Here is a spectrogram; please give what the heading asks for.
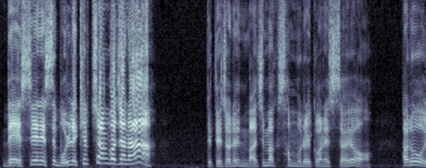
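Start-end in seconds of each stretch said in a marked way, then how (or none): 0.0-2.1 high, loud accusation; acted outraged sister-in-law; indignant shouting. A narrator's reading. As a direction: yell it in protest at being exposed. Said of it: "소리쳤죠".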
